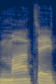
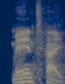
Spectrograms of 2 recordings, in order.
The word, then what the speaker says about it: Manti: That was the same voice as Monte Teo's girlfriend. Manti Teo. Manti. First name pronounced wrong tonight, Chris.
